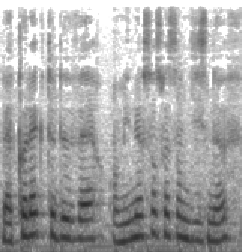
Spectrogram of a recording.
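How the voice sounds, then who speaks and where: A woman reading a scripted documentary narration in a measured, formal manner. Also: mid-range voice, steady tone, warm tone, soft background music.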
